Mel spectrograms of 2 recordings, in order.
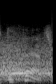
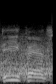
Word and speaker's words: defense: caused us to mispronounce that word the correct pronunciation is defense right but when they used to sit here and yell at Sam Huff defense defense all of a sudden we start saying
